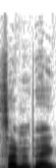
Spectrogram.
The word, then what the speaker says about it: Simon Pegg: Simon Pegg?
